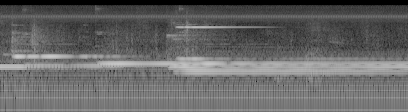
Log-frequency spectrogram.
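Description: Slow, quiet instrumental keyboard music of sustained, held chords, with the last chord held and ending right at the close.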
